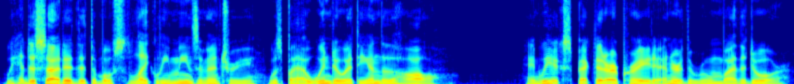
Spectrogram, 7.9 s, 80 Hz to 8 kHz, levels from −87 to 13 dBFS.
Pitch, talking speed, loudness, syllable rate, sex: 115 Hz, 240 wpm, -20 LUFS, 5.8 syllables/s, male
